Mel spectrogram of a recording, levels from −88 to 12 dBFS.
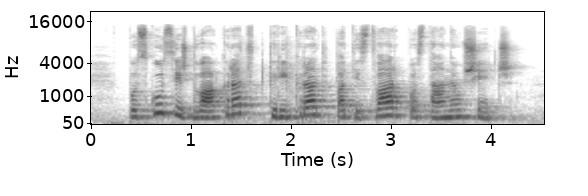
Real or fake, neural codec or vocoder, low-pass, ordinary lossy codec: fake; vocoder, 44.1 kHz, 128 mel bands every 256 samples, BigVGAN v2; 14.4 kHz; none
